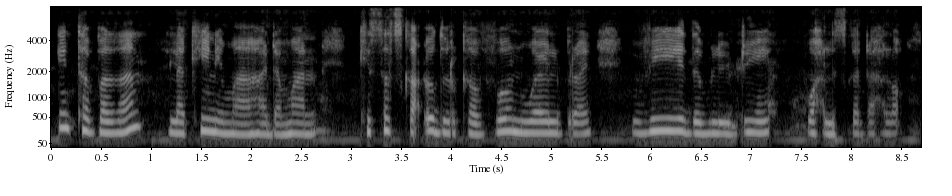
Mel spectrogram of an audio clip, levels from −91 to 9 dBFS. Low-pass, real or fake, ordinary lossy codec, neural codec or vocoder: none; fake; none; codec, 16 kHz, 16 kbps, FunCodec, trained on Chinese and English, 50 frames a second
